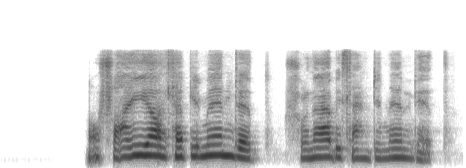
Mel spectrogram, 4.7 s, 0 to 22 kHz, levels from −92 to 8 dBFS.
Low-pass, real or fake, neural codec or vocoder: 7.2 kHz; fake; codec, 16 kHz, 1 kbps, FunCodec, trained on LibriTTS, 50 frames a second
